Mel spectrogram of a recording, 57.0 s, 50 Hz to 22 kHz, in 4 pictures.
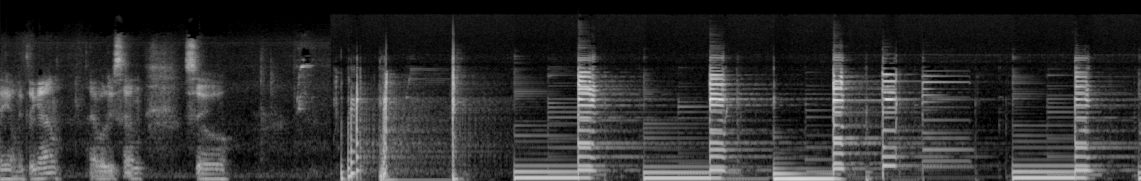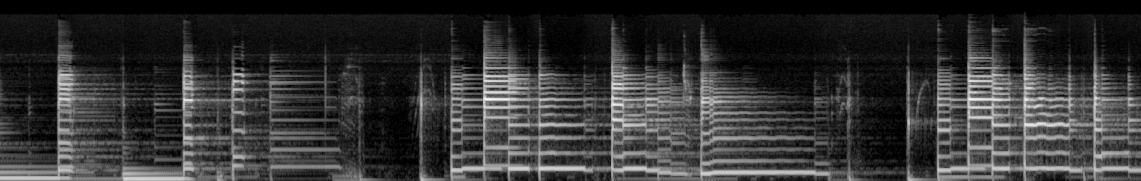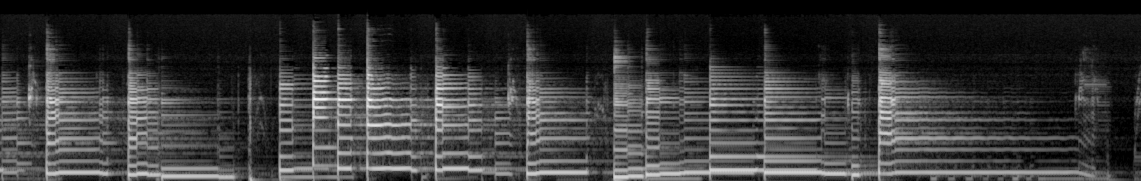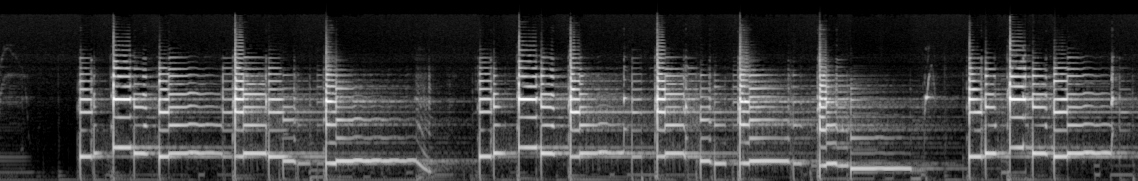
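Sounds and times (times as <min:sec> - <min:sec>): electric guitar lead phrases: 0:03.7 - 0:57.0.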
